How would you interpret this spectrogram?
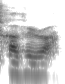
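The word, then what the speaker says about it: חֲבֵרָה: The accent is now over the last syllable. This kamatz is two places removed, reduced to shvana. Chet cannot take a shvana, replace it with one of the chatafim, the chatapatach normally, and so it is chavira.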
